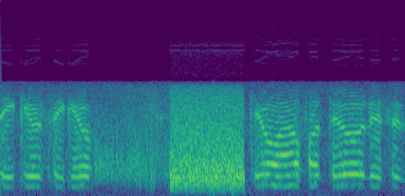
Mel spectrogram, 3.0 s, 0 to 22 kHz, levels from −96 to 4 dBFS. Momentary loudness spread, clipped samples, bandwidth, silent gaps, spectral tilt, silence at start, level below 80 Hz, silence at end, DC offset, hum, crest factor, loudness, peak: 8 LU; under 0.1%; 4.1 kHz; none; -7.5 dB/octave; 0 s; -64 dBFS; 0 s; under 0.1%; none; 14 dB; -21 LUFS; -8 dBFS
